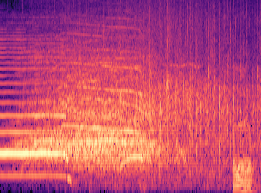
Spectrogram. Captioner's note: crowd applauding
